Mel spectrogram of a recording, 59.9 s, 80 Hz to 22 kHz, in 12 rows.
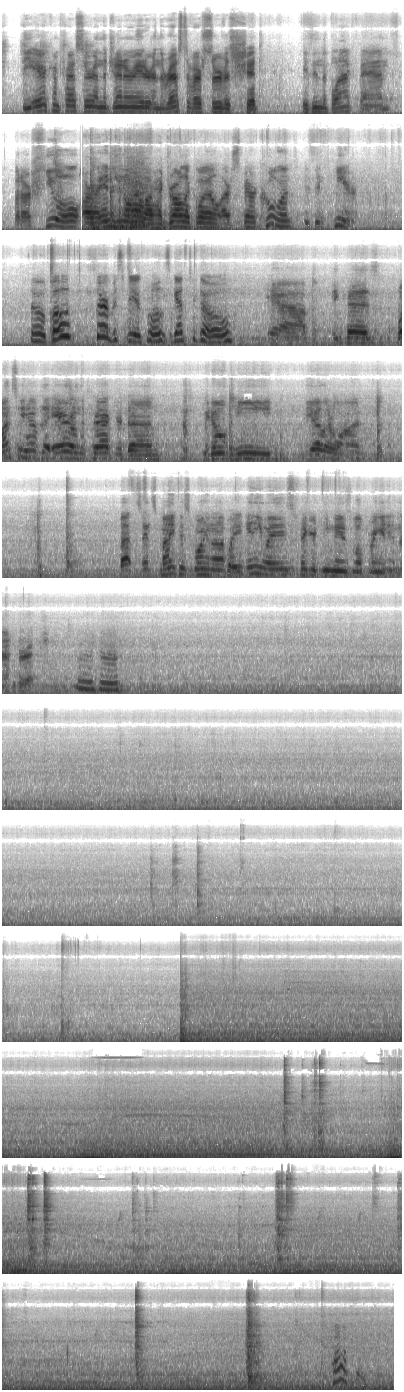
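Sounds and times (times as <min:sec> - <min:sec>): vehicle engine rumbling: 0:00.0 - 0:59.9
clanks and rattles: 0:17.0 - 0:22.2, 0:42.2 - 0:43.6, 0:47.8 - 0:59.9.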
